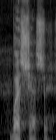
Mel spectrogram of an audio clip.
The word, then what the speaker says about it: Westchester: No, you're from Wester. – Westchester. Stop saying Wester.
